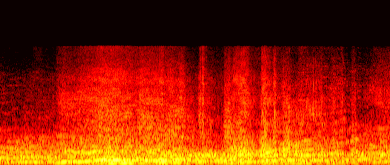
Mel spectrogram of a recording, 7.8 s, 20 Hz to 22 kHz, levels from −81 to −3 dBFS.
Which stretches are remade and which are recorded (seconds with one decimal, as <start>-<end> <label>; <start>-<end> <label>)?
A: 0.0-0.6 recorded; 0.6-5.3 remade; 5.3-7.8 recorded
